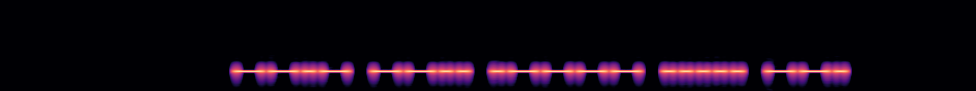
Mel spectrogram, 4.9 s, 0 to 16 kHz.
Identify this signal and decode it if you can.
Morse code, heard as a keyed tone, about 27 wpm, 700 Hz. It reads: QZ15G
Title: Code Groups - 5 Letter:Numbers - 28wpm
